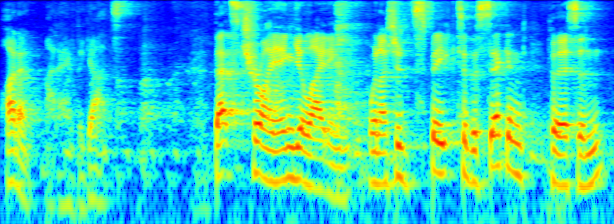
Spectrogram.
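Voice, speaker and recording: A man preaching a sermon as a pastor, telling the story in a lively way and putting questions to the congregation. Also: medium pitch, reverberant.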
